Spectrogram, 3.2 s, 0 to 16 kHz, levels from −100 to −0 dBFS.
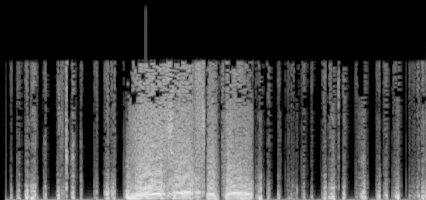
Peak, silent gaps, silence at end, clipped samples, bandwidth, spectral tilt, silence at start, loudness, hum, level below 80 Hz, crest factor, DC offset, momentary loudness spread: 0 dBFS; none; 0 s; under 0.1%; 11.5 kHz; -4.5 dB/octave; 0.1 s; -12 LUFS; none; -38 dBFS; 14 dB; under 0.1%; 16 LU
